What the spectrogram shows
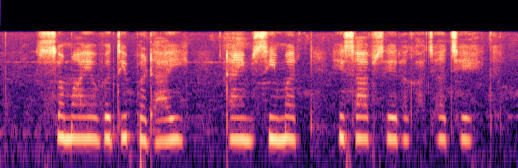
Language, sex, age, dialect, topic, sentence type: Magahi, female, 18-24, Northeastern/Surjapuri, banking, statement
